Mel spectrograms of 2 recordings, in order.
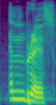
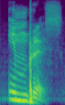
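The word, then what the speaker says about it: embrace: सो the third word is एम्ब्रेस और इम्ब्रेस। इसे इम्ब्रेस भी कहा जा सकता है, इम्ब्रेस, या फिर एम्ब्रेस भी कहा जा सकता है।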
